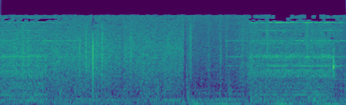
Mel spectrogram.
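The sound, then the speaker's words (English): An office telephone rings, its bell coming in short bursts over a hissy, muffled background. “You pace the floor of your office, and finally the phone rings.”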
